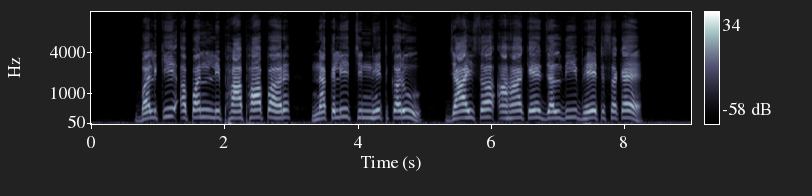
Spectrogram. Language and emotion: Maithili, neutral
